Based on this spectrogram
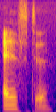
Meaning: eleventh
- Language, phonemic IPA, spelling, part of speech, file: German, /ɛlftə/, elfte, adjective, De-elfte.ogg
